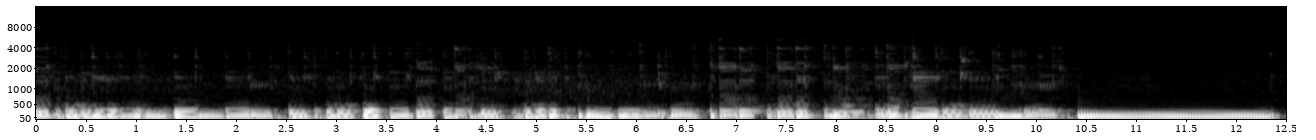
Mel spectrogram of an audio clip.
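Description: Sire M7 5-string electric bass played with the neck pickup in single-coil mode and the bridge pickup in parallel, giving a clear, concise tone. A fast run of plucked notes ends about ten seconds in on one held note that rings on.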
